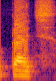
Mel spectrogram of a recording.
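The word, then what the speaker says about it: catch: एक और एग्जांपल देख लो, कैच।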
